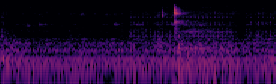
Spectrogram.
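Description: Very quiet room tone, broken once by a single short, sharp click about one and a half seconds in.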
